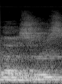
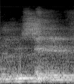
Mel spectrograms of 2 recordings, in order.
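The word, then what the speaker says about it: Ladouceur: It took me a couple of years to pronounce Robert Ladisseur's name correctly. I called him Robert Leducier for 2 years.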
